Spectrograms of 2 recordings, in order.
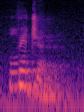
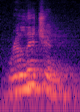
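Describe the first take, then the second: First: The first syllable is dropped, leaving two. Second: The word is said with three syllables. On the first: "became ligion" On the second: "three syllables"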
